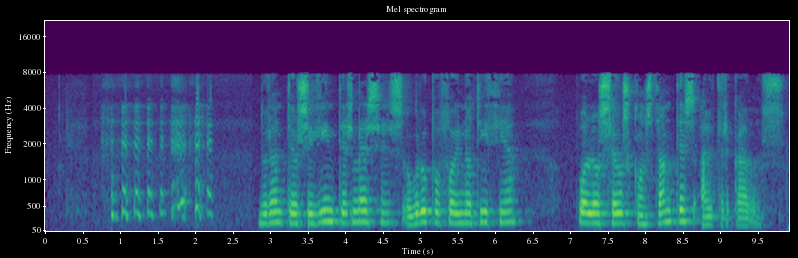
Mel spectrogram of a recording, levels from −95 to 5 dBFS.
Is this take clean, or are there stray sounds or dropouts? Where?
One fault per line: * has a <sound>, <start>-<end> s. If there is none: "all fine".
* has a laugh, 0.7-2.3 s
